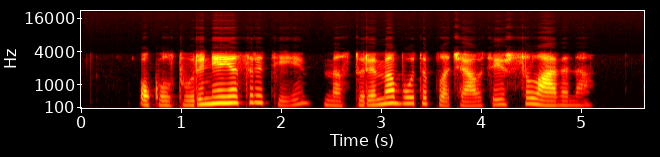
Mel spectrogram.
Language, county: Lithuanian, Marijampolė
